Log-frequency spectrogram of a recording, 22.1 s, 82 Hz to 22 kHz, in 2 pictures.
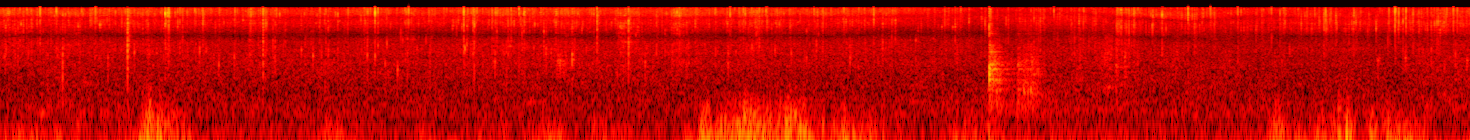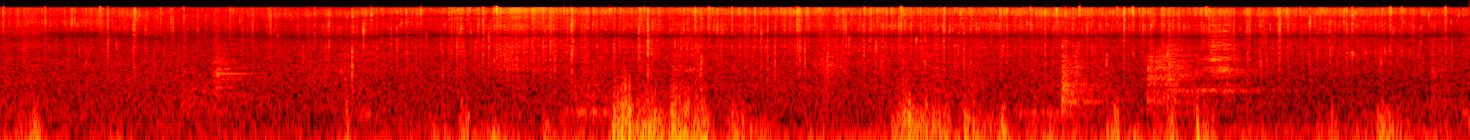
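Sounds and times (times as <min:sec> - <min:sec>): food sizzling on a griddle: 0:00.0 - 0:22.0
metal spatula scraping and tapping: 0:12.6 - 0:13.0, 0:19.0 - 0:20.6.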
